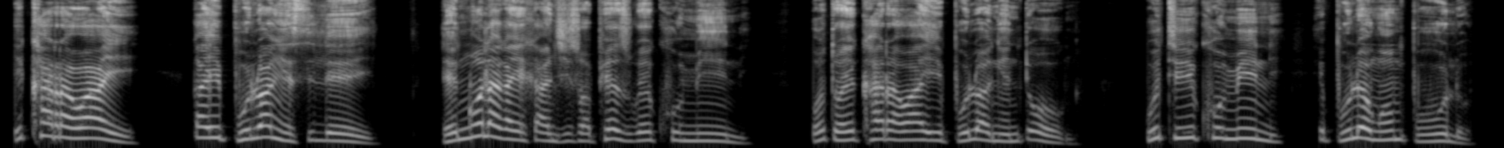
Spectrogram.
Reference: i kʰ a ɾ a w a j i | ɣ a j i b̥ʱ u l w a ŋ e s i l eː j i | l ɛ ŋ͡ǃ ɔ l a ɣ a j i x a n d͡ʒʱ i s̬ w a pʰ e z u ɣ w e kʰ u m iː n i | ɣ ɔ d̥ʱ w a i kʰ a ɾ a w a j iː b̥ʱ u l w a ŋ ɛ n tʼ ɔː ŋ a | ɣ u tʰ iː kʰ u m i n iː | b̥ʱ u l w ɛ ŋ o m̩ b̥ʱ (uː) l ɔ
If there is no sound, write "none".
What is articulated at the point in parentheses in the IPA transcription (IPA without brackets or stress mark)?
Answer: uː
